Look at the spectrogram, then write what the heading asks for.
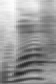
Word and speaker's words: W: The W tribe, pronounced Wa and meaning Wolf, is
